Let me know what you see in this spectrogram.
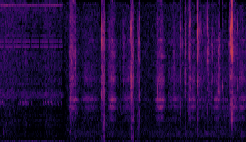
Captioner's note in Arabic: يخدش ورق الصنفرة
